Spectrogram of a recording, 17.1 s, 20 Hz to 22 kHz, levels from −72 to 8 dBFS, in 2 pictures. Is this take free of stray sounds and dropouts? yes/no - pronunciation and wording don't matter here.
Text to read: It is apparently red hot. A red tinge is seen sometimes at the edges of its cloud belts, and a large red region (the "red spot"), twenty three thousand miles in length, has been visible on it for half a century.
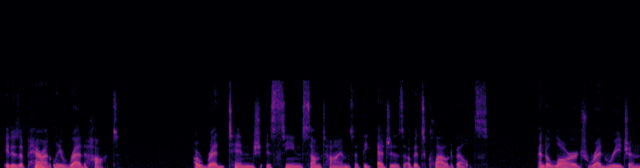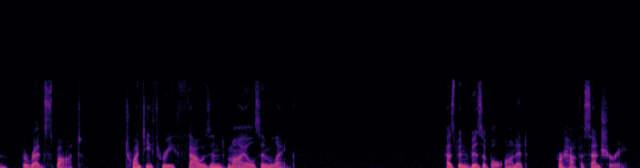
yes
